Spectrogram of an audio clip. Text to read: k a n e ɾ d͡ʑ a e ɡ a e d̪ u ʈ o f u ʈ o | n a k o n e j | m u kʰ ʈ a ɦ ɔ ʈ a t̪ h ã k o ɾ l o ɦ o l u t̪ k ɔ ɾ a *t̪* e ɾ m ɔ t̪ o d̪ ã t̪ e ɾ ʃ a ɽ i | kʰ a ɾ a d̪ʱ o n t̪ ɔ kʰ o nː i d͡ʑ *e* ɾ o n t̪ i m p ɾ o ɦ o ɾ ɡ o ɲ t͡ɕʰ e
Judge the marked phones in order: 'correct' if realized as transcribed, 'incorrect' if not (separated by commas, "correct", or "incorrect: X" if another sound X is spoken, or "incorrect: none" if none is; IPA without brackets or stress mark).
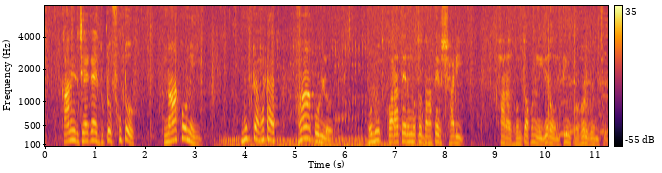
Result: correct, correct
